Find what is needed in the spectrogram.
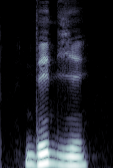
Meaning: to dedicate
- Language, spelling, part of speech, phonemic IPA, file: French, dédier, verb, /de.dje/, Fr-dédier.ogg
